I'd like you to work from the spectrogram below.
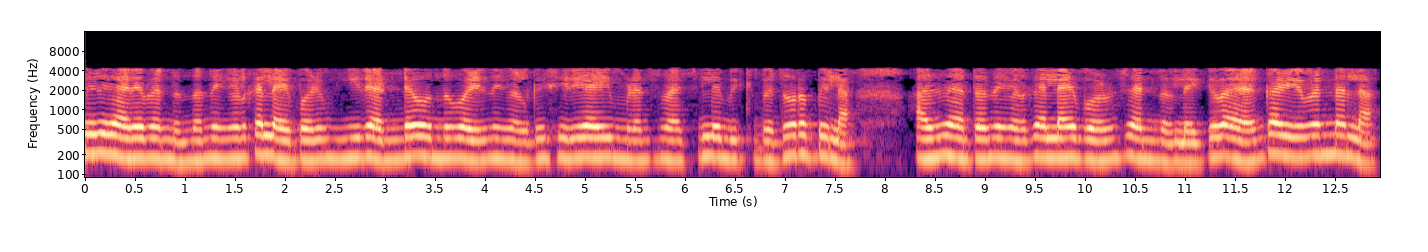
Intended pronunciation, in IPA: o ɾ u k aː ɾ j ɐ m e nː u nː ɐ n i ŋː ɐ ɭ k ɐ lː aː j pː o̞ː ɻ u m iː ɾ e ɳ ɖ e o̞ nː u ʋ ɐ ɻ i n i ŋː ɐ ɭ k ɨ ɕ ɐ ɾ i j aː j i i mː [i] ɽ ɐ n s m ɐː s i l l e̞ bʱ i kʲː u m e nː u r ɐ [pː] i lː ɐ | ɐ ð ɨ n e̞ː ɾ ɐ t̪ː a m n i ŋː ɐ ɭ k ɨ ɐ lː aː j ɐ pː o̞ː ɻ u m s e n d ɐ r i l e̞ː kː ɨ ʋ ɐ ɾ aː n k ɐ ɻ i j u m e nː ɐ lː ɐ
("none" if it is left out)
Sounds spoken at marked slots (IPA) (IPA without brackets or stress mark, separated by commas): i, pː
